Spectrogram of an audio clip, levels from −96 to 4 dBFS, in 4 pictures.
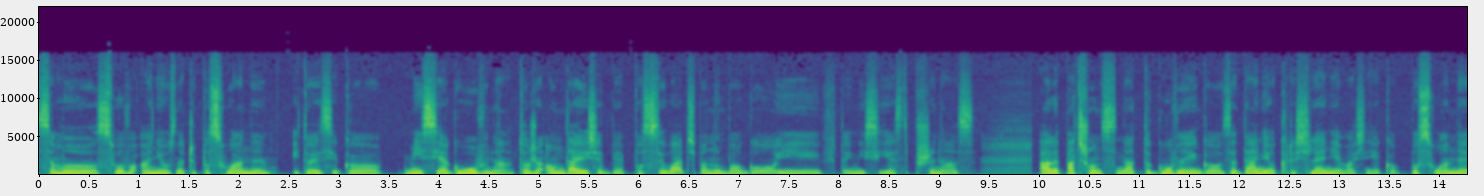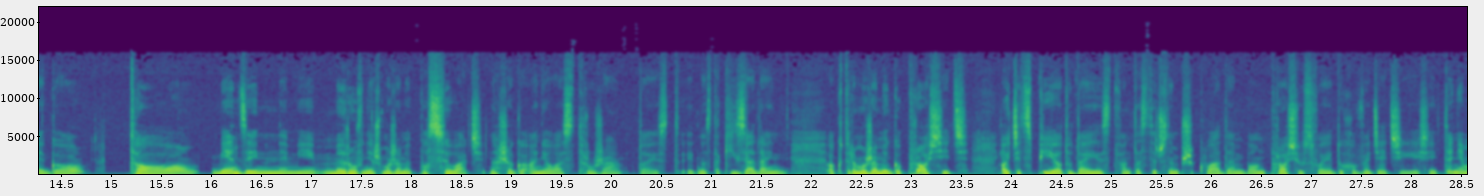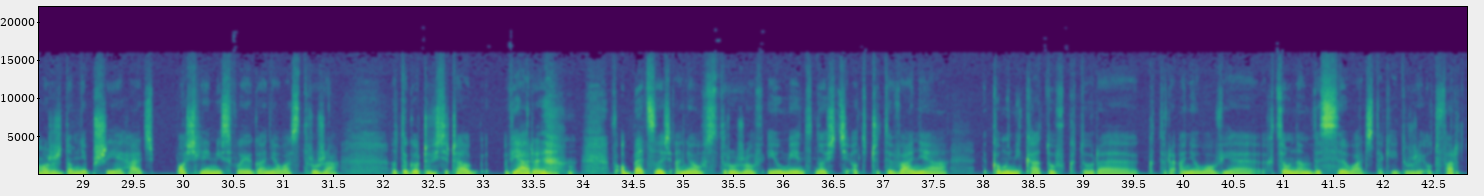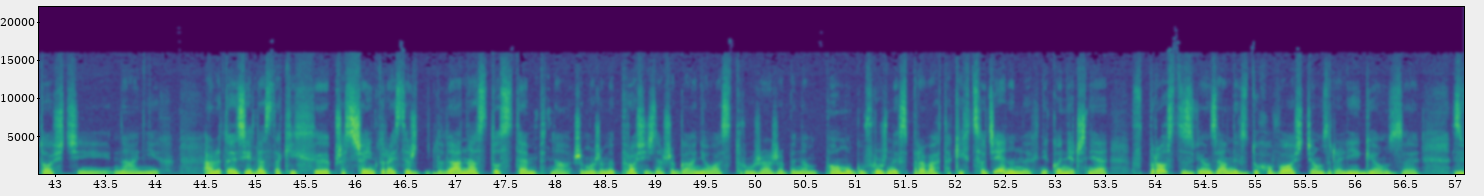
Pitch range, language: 195-235 Hz, Polish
